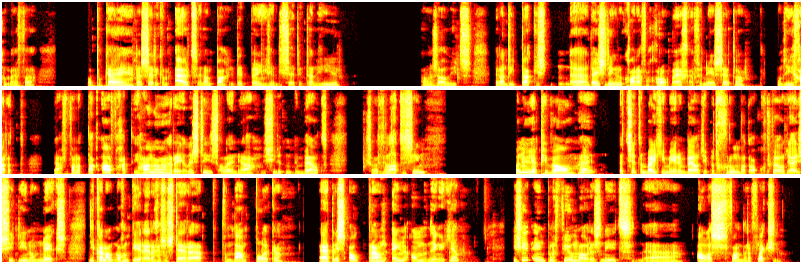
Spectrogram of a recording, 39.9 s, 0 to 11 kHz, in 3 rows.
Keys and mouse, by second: 2.6 click, 3.3 click, 4.2 g, 7.5 shift+middle click, 7.8 click, 11.1 shift+middle click, 15.8 click, 19.2 Tab, 19.6 KP_0, 21.2 click, 25.0-25.9 shift+middle drag, 30.6 shift+middle drag, 32.7 shift+middle click, 34.1 shift+middle drag, 35.0 shift+middle drag, 36.2 shift+middle drag.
